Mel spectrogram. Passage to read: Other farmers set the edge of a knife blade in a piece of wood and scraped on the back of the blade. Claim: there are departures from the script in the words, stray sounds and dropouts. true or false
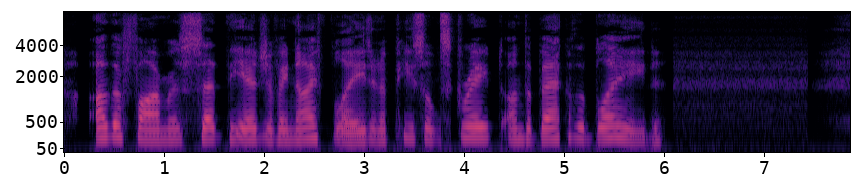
true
